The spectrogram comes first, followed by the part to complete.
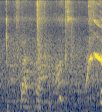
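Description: Short wordless vocal sounds, ending in a high pitched call that rises and then falls near the end, over a few light clicks of utensils on a plate.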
